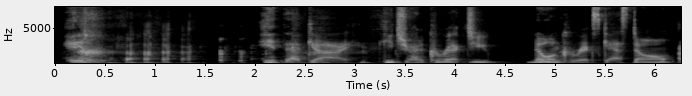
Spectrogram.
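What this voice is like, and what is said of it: Gaston character voice accent. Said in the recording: “I love this accent.”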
